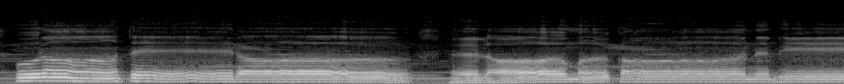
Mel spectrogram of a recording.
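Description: A man singing an Urdu Sufi kalam in a drawn-out, melismatic style: long wavering vowels with no clear words, broken by short breaths about a second in and about four seconds in, over a steady low drone.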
